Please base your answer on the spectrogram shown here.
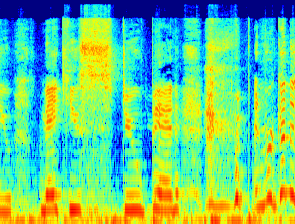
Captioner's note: laughs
